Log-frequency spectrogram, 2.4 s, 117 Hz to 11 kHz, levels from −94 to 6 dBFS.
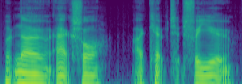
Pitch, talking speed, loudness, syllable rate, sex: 95 Hz, 200 wpm, -17 LUFS, 4.6 syllables/s, male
